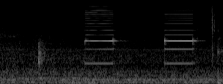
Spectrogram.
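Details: IBM PS/1 2133 486 powered on with a socket 4 machine's power supply under test: two short clear high-pitched beeps over quiet fan hum; normal POST, though the supply later shows coil noise at switch-off.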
